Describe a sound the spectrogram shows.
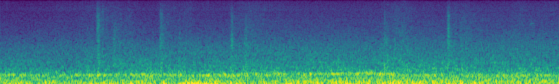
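A game character's footsteps tap softly on the ground.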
